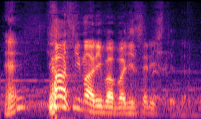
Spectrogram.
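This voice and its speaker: A man in his thirties with a Punjabi accent, preaching an emotional sermon and telling stories, with loud outbursts and hushed lines in turn. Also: medium pitch, big pitch swings, soft background music.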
